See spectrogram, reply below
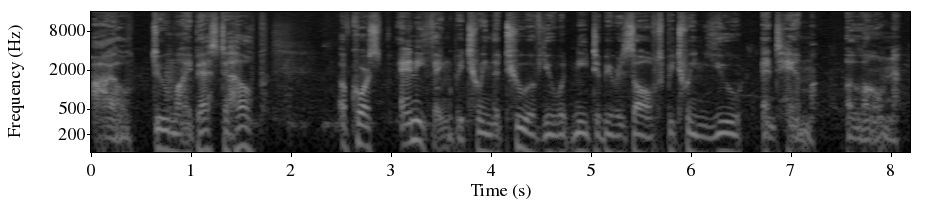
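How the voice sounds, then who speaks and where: An actor playing an earnest, remorseful, wealthy middle-aged father in a video game, speaking in a measured, formal way. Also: fairly low pitch, slight background noise, lightly acted. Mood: helpful. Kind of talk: video game character acting.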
